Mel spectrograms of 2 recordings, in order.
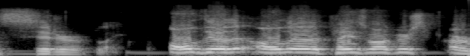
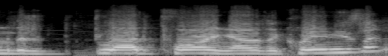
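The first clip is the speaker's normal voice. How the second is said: usual speaking voice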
